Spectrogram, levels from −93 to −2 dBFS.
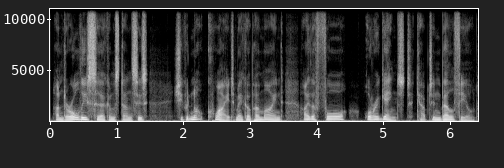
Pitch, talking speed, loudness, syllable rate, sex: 120 Hz, 170 wpm, -17 LUFS, 5.2 syllables/s, male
